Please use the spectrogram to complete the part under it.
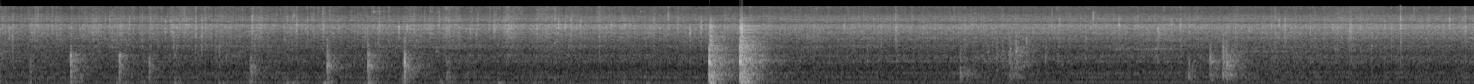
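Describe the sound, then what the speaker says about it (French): Onions and garlic cook in olive oil in a pan, a soft sizzle punctuated by scattered stirring clicks and a louder clatter near the middle, with no voices. "pour faire cuire mes oignons et mon ail"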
